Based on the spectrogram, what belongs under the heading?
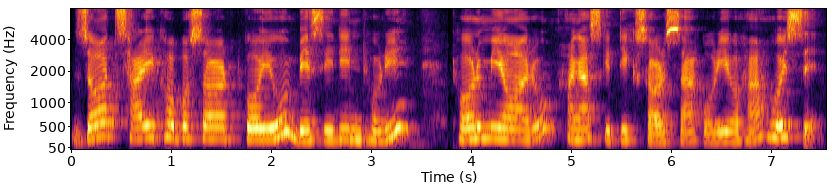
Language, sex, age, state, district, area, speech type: Assamese, female, 60+, Assam, Dibrugarh, urban, spontaneous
